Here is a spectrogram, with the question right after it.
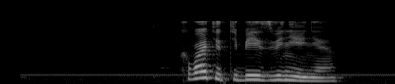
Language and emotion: Russian, neutral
